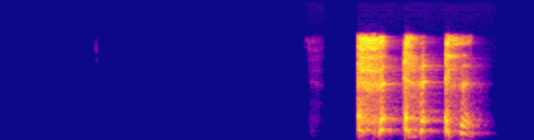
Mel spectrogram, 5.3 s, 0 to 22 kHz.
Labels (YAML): expert_labels:
- quality: ok
  cough_type: dry
  dyspnea: false
  wheezing: false
  stridor: false
  choking: false
  congestion: false
  nothing: true
  diagnosis: healthy cough
  severity: mild
- quality: good
  cough_type: dry
  dyspnea: false
  wheezing: false
  stridor: false
  choking: false
  congestion: false
  nothing: true
  diagnosis: COVID-19
  severity: mild
- quality: good
  cough_type: dry
  dyspnea: false
  wheezing: false
  stridor: false
  choking: false
  congestion: false
  nothing: true
  diagnosis: upper respiratory tract infection
  severity: mild
- quality: good
  cough_type: dry
  dyspnea: false
  wheezing: false
  stridor: false
  choking: false
  congestion: false
  nothing: true
  diagnosis: healthy cough
  severity: pseudocough/healthy cough
age: 44
gender: female
respiratory_condition: false
fever_muscle_pain: false
status: healthy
